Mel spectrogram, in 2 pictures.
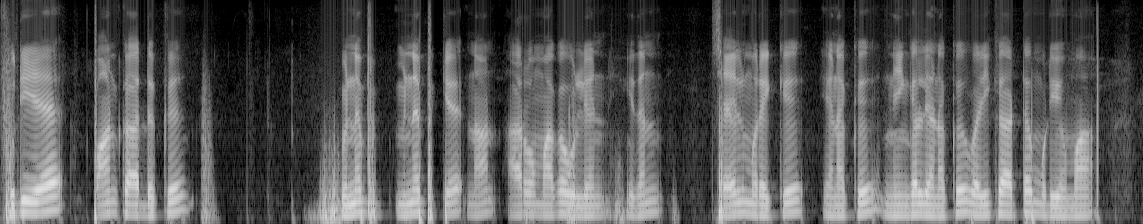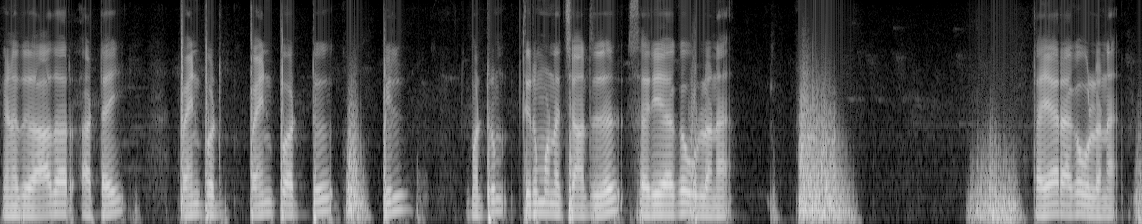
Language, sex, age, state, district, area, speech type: Tamil, male, 30-45, Tamil Nadu, Chengalpattu, rural, read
